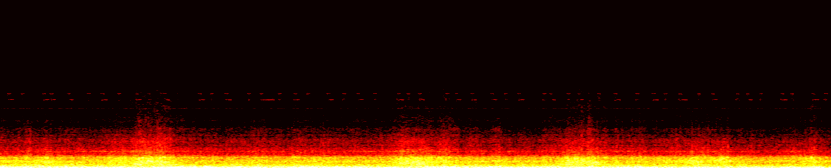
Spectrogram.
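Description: Passing cars whoosh by one after another.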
